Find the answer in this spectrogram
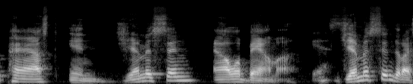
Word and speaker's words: Jemison: Jemison, did I say it right? Yes. Jemison.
